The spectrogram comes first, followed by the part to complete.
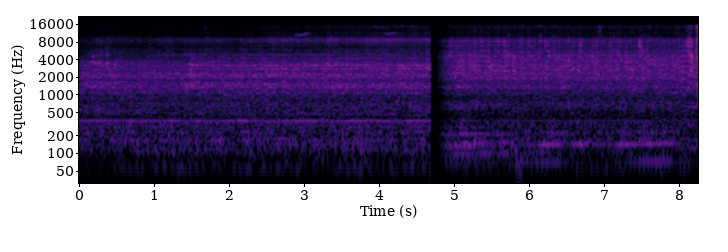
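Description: Steady low background rumble with a faint hum, dropping out for an instant about halfway through where the recording is cut.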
